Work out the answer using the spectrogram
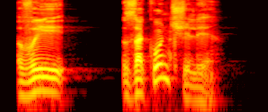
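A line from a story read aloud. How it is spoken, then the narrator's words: Calm question. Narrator (Russian): спокойно спросил Швейк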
